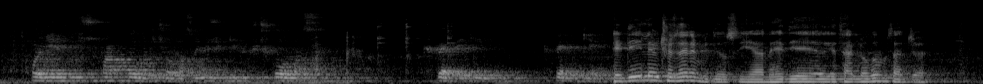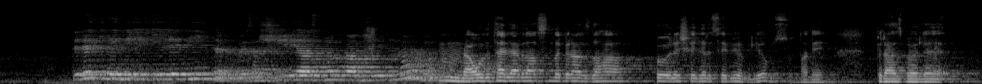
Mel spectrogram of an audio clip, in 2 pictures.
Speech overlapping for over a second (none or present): none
